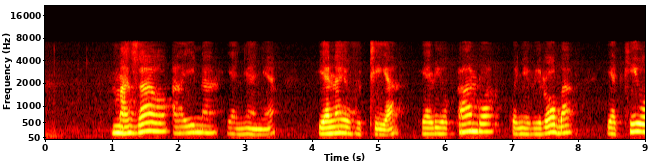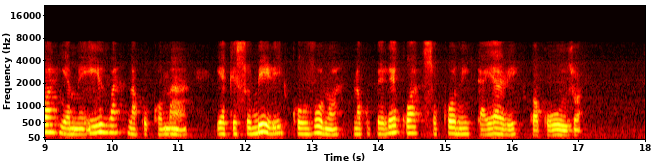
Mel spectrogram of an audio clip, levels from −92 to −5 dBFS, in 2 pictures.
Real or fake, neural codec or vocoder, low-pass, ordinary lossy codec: fake; vocoder, 44.1 kHz, 128 mel bands, Pupu-Vocoder; 7.2 kHz; MP3, 64 kbps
